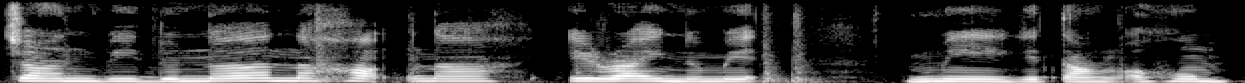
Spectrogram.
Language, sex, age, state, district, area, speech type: Manipuri, female, 45-60, Manipur, Chandel, rural, read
